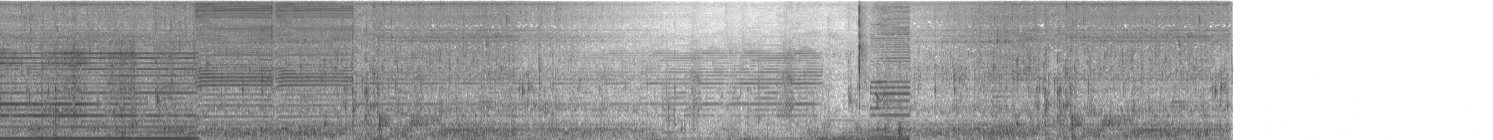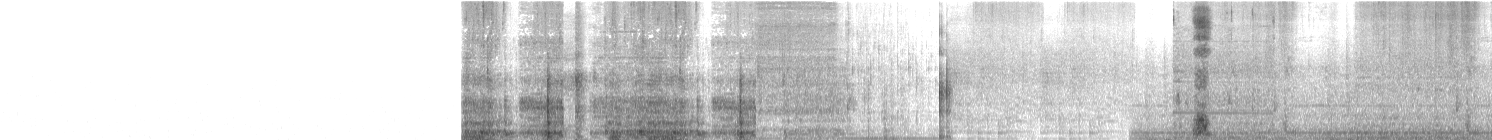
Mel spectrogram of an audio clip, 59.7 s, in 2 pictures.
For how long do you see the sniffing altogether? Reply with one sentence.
You can hear the sniffing for 2 seconds altogether.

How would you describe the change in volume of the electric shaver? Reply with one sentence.
The volume of the electric shaver goes down, then up.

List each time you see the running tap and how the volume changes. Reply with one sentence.
You can hear the running tap from 0.0 to 24.7 s, getting quieter then louder; and from 39.1 to 59.6 s, getting quieter then louder.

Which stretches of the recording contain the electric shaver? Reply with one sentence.
The electric shaver can be heard from 0.0 to 18.2 s.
